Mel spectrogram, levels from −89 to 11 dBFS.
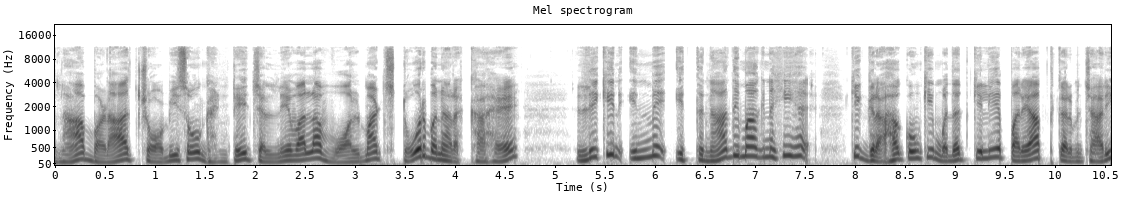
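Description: Throughout, the speech is dull, cut off above 11.5 kHz, with rough, fluttering noise. Likely Dolby Digital compression, fitting a starved bitrate near 64 kbps.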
